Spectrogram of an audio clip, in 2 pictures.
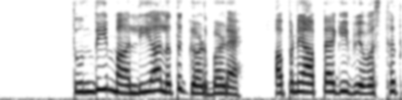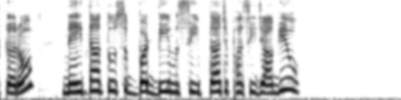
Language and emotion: Dogri, angry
